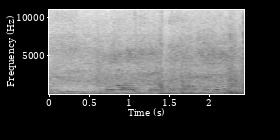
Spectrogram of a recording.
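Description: Radio-controlled F1 stockcars racing around a carpeted oval track, with indistinct voices in the room.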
